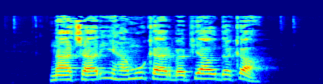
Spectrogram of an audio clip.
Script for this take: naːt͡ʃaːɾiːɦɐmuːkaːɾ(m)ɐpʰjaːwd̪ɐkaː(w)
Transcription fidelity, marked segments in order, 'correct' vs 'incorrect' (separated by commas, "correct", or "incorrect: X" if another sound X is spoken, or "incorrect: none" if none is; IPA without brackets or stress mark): incorrect: b, incorrect: none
